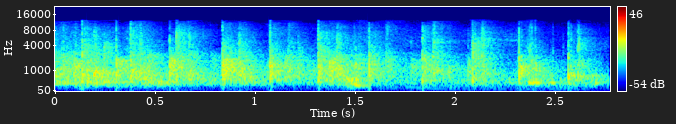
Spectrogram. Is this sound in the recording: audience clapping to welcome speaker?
yes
